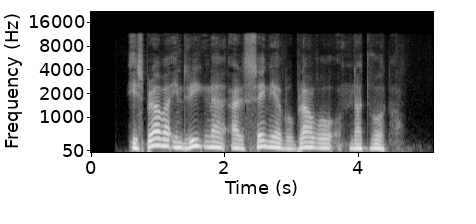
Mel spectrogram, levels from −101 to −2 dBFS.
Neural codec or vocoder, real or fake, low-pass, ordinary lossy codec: codec, 24 kHz, 0.9 kbps, WavTokenizer, medium speech release version 1; fake; none; none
